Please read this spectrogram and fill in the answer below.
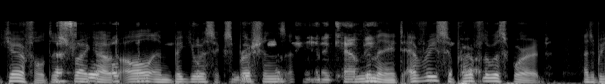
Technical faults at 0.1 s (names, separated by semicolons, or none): speech suppressed in double talk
